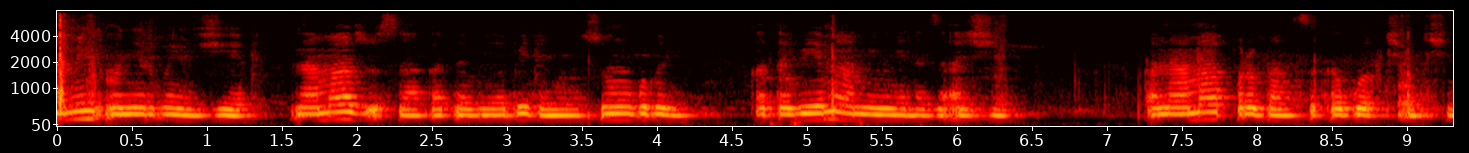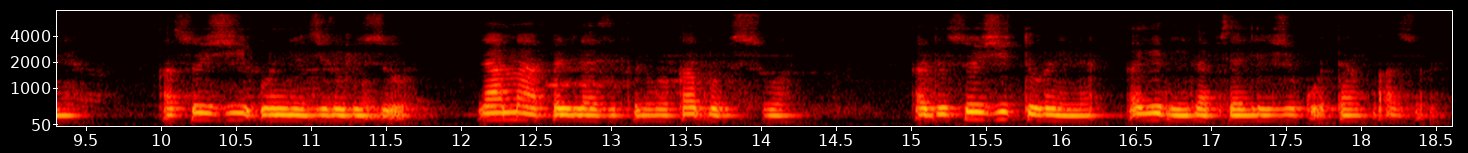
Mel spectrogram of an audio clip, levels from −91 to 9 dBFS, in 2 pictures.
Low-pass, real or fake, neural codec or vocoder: 7.2 kHz; real; none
